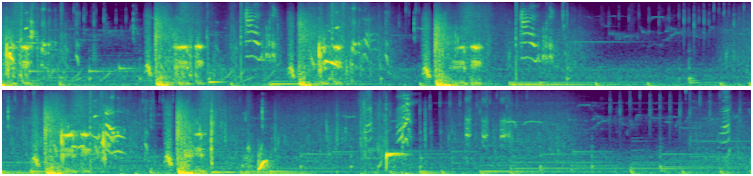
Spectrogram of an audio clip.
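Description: Repeated frog croaks from a video game, a series of loud, rhythmic croaking bursts with short gaps between them, heard clearly over a steady low background hum.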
